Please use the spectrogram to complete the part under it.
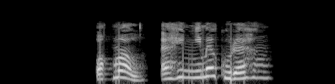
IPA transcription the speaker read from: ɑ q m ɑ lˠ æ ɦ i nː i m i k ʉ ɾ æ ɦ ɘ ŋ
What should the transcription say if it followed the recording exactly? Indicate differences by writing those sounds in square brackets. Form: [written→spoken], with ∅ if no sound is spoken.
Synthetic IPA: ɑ q m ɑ lˠ æ ɦ i nː i m [i→æ] k ʉ ɾ æ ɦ ɘ ŋ

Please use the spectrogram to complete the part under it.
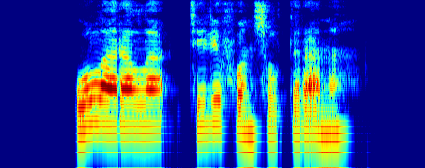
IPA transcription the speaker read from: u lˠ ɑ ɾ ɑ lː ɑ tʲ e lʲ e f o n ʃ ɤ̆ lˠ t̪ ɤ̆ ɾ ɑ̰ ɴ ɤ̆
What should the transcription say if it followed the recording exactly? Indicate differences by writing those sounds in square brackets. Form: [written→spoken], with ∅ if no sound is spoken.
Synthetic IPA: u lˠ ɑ ɾ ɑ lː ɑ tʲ e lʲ e f o n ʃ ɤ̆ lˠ t̪ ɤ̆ ɾ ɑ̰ [ɴ→n] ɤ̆

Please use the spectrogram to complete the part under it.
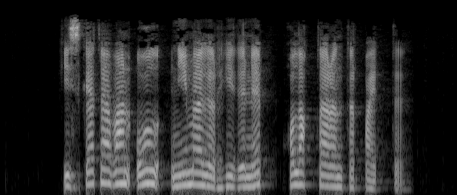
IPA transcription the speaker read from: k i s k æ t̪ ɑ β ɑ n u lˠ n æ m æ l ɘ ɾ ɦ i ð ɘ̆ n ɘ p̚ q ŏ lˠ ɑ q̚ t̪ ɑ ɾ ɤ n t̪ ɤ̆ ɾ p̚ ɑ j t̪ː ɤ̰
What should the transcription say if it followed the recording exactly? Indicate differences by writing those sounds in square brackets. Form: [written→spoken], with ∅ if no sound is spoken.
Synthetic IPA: k i s k æ t̪ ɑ β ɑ n u lˠ n [æ→i] m æ l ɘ ɾ ɦ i ð ɘ̆ n ɘ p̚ q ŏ lˠ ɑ q̚ t̪ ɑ ɾ ɤ n t̪ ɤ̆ ɾ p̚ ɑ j t̪ː ɤ̰

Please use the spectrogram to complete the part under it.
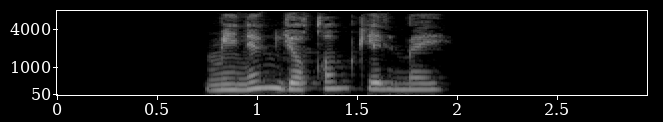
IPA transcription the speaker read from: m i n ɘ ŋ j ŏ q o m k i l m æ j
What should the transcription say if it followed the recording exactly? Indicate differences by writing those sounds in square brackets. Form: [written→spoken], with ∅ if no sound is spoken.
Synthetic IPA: m i n ɘ ŋ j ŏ q [o→ɤ] m k i l m æ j

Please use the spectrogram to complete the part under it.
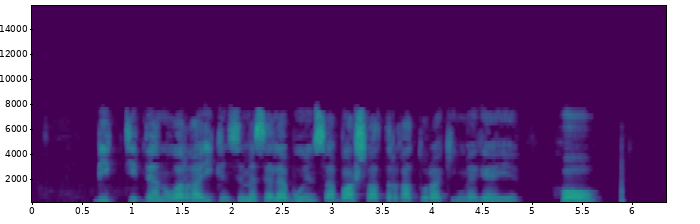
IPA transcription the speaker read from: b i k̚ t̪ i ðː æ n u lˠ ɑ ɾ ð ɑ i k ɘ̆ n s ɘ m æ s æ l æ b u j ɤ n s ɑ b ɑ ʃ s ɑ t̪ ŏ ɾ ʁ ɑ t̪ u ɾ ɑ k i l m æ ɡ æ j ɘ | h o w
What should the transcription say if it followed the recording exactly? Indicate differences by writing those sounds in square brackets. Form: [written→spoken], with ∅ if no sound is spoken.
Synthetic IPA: b i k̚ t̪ i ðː æ n u lˠ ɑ ɾ [ð→ʁ] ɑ i k ɘ̆ n s ɘ m æ s æ l æ b u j ɤ n s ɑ b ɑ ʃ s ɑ t̪ [ŏ→ɤ̆] ɾ ʁ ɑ t̪ u ɾ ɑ k i l m æ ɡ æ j ɘ | h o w

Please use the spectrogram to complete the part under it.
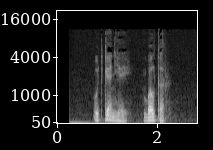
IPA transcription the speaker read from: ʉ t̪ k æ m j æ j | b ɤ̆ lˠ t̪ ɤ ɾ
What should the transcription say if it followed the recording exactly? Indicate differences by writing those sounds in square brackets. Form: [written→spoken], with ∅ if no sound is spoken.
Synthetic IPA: ʉ t̪ k æ [m→n] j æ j | b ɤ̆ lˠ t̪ ɤ ɾ

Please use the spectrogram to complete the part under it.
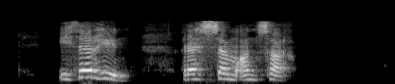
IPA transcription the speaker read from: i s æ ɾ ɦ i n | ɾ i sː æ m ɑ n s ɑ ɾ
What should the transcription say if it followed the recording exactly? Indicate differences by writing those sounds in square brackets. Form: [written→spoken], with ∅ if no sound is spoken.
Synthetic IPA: i [s→θ] æ ɾ ɦ i n | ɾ [i→æ] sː æ m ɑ n s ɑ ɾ

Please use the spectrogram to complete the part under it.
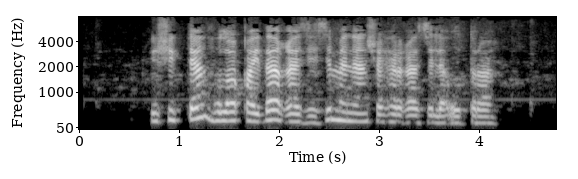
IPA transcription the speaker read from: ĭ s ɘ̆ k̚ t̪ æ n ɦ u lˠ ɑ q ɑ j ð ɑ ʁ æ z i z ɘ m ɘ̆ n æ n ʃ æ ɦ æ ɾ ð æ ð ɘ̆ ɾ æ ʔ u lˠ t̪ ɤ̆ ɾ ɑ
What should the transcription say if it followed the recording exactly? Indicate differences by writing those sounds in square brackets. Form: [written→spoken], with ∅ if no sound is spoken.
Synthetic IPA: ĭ [s→ʃ] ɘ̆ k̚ t̪ æ n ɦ u lˠ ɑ q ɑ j ð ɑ ʁ æ z i z ɘ m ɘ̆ n æ n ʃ æ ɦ æ ɾ [ð→ʁ] æ [ð→z] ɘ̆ [ɾ→l] æ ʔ u lˠ t̪ ɤ̆ ɾ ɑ

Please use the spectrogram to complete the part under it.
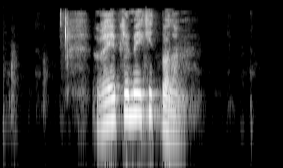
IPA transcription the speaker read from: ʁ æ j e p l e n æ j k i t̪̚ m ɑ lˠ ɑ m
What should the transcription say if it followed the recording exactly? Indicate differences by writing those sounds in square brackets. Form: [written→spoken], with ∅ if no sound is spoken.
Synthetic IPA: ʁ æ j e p l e [n→m] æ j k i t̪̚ [m→b] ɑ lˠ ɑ m

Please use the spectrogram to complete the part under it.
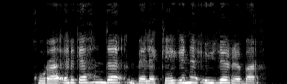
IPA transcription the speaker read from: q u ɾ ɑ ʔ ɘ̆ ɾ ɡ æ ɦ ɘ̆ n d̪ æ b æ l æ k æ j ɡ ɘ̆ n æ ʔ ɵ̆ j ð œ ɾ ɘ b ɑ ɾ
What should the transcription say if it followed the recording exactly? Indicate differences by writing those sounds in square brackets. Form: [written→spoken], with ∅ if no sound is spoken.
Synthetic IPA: q u ɾ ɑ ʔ ɘ̆ ɾ ɡ æ ɦ ɘ̆ n d̪ æ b æ l æ k æ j ɡ ɘ̆ n æ ʔ ɵ̆ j ð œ ɾ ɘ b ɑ ɾ

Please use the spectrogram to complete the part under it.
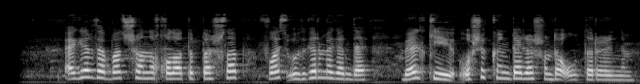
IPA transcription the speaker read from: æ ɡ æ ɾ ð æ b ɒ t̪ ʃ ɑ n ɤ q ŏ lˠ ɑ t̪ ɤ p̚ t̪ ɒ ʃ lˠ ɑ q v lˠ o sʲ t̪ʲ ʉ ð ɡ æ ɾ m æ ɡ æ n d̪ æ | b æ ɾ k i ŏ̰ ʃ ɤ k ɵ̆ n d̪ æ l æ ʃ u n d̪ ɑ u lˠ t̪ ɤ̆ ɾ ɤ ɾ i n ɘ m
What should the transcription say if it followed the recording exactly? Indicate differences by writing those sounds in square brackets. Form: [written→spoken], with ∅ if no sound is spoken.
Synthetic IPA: æ ɡ æ ɾ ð æ b ɒ t̪ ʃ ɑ n ɤ q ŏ lˠ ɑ t̪ ɤ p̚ t̪ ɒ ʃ lˠ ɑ [q→p] v lˠ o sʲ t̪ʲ ʉ ð ɡ æ ɾ m æ ɡ æ n d̪ æ | b æ [ɾ→l] k i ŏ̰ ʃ ɤ k ɵ̆ n d̪ æ l æ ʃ u n d̪ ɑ u lˠ t̪ ɤ̆ ɾ ɤ ɾ i n ɘ m

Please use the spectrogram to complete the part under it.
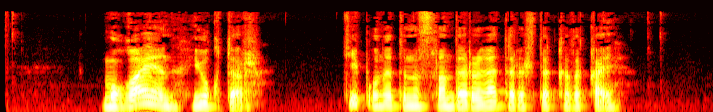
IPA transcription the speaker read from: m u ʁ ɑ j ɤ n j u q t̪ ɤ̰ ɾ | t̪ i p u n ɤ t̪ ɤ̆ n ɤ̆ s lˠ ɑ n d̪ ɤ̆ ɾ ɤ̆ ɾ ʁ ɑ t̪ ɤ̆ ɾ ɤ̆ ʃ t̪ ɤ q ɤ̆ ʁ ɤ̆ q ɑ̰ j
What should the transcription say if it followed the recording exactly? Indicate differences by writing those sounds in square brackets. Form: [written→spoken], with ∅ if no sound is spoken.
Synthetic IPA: m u ʁ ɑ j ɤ n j u q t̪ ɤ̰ ɾ | t̪ i p u n ɤ t̪ ɤ̆ n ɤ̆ s lˠ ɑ n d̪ ɤ̆ ɾ ɤ̆ ɾ ʁ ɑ t̪ ɤ̆ ɾ ɤ̆ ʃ t̪ ɤ q ɤ̆ [ʁ→ð] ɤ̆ q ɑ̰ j

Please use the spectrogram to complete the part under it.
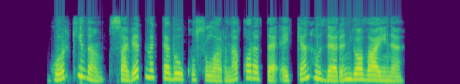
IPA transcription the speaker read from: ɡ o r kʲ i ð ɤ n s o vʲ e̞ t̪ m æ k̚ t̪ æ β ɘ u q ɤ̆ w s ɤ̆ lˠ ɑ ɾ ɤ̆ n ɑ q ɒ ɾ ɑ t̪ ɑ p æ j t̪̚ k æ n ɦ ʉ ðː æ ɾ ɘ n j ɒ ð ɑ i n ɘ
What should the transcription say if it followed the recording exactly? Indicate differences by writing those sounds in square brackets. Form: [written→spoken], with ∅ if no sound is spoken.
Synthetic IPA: ɡ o r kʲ i ð ɤ [n→ɴ] s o vʲ e̞ t̪ m æ k̚ t̪ æ β ɘ u q ɤ̆ w s ɤ̆ lˠ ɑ ɾ ɤ̆ n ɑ q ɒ ɾ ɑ t̪ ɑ [p→ʔ] æ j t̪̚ k æ n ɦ ʉ ðː æ ɾ ɘ n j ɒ ð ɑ i n ɘ

